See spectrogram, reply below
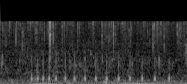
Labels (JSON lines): {"label": "biophony, pulse", "recorder": "SoundTrap 500"}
